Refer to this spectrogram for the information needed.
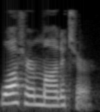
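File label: "Water Monitor", English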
